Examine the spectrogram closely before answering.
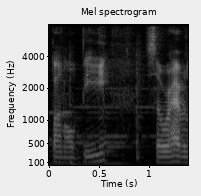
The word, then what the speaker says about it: Bunnelby: And in relation to Gen 6, it kind of looks like Bunnelby, which is not Bunnelby, but Bunnelby.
